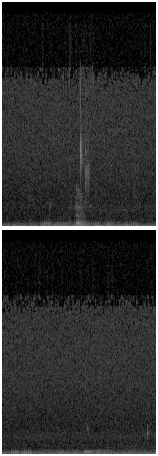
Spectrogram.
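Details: Heavily pregnant long-haired tabby Gaia, carrying many active kittens, purrs during an indoor afternoon session, leaning against someone holding her; a low, even rumbling throughout, with a brief faint brighter sound near the middle.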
